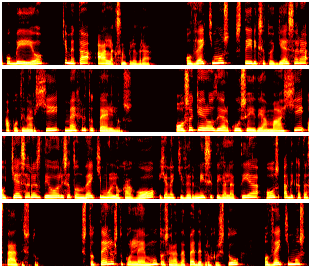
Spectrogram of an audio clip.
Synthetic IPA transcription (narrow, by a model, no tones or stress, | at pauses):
po̞bio̞ | ce̞me̞t̪ɐɐlɐksɐmple̞̰vɾɐ̰ | o̞ðe̞cimo̞sːt̪iɾikse̞t̪o̞ɲɟe̞sɐɾɐʔɐpo̞t̪inɐɾçime̞xɾit̪o̞t̪e̞lo̞̰s | o̞so̞ce̞ɾo̞ðiɐɾkuse̞iðiɐmɐçiʔo̞ce̞sɐɾɐzðio̞ɾise̞t̪o̞nðe̞cimo̞lo̞xɐɣo̞ʝɐnɐcive̞ɾnisit̪iɣɐlɐt̪iɐo̞sɐnd̪ikɐt̪ɐst̪ɐt̪ist̪u | st̪o̞t̪e̞lo̞st̪upo̞le̞mut̪osɐɾɐnd̪ɐpe̞nd̪e̞pɾo̞xɾist̪u | o̞ðe̞cimo̞s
